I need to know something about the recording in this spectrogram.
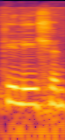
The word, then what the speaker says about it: chelation: Sabi ko nga po, meron tayong tinatawag ng chelation therapy.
